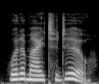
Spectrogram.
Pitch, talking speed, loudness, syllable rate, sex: 215 Hz, 305 wpm, -14 LUFS, 6.4 syllables/s, female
